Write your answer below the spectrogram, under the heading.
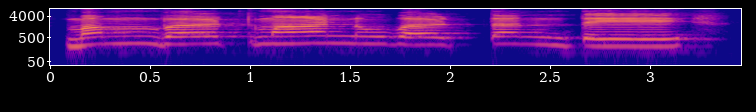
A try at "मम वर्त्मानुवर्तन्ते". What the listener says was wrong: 2 जगह आपके थोड़ी भूल हुई है। मम वर्तमान वर्तनते बोला है, ये मम नहीं बोलना है। मम मैं दोनों बराबर बोलने हैं। जैसे मैं पहला बोला है, ऐसे ही दूसरा मैं भी बोलना है। मम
